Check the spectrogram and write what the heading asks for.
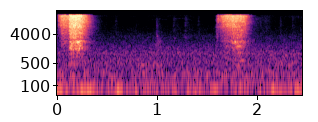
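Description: Vanilla-scented aerosol spray can sprayed twice in short bursts of hiss, the first right at the start and the second near the end.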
